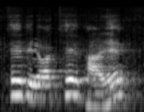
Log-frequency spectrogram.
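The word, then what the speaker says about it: תבה: 여기 보면 테베라고도 하고 어떤 사람은 테바라고도 있는데 그 우리가 한국 사람이기 때문에 발음이 정확하지 않은데 테베와 테바의 그 중간 정도의 발음일 것 같아요. 테바 이런 정도로 예, 여러분 여기서 갈대 상자, 이 상자는 테베예요, 테베.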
